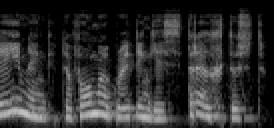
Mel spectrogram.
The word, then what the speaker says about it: tere õhtust: the former greeting is strelstust another special letter use the fake smile with open mouth uh dressed if you see a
